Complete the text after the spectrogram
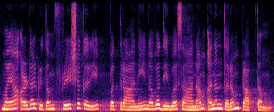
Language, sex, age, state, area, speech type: Sanskrit, female, 18-30, Tripura, rural, read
